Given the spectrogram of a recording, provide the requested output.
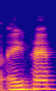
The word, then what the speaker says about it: Apep: I know I think it's APEP, or they usually pronounce it with a hard A. So APEP or Apophis.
